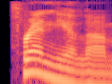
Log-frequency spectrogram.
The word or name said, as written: frenular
